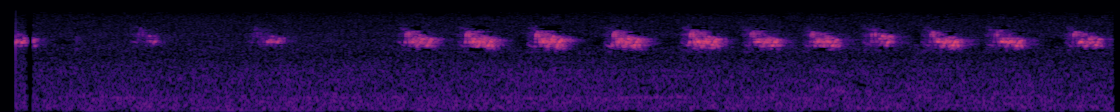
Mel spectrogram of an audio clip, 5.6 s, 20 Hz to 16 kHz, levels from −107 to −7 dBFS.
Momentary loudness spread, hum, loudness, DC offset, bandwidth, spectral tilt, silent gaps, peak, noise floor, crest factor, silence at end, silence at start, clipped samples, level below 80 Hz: 12 LU; none; -51 LUFS; under 0.1%; 10.5 kHz; -0.5 dB/octave; none; -36 dBFS; -75 dBFS; 18 dB; 0.05 s; 0.05 s; under 0.1%; under -90 dBFS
